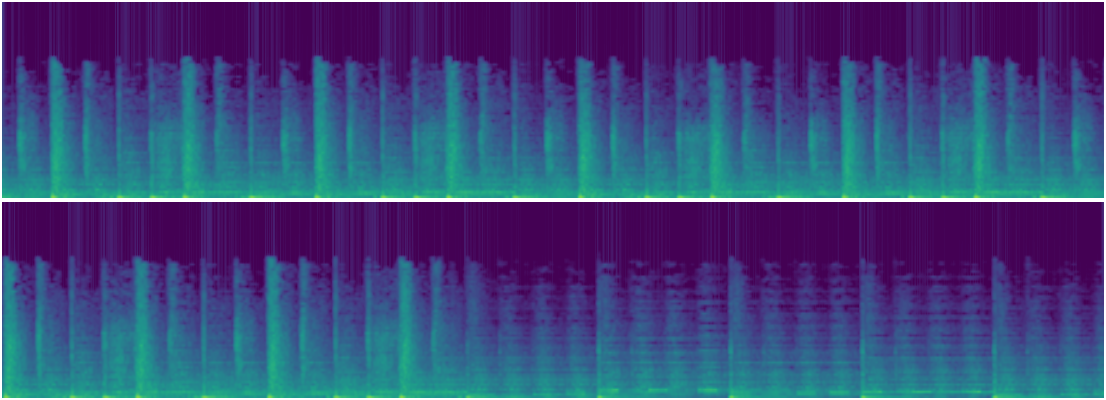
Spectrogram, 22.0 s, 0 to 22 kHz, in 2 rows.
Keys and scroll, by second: 5.8 F3, 10.3 shift+F2, 10.8 Escape, 12.6 Escape, 14.0 ctrl+k, 14.8 Escape, 17.7 BackSpace, 18.6 l, 19.2 space.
